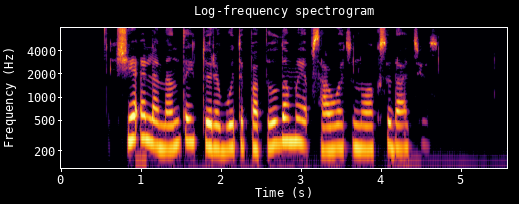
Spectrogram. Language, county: Lithuanian, Šiauliai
